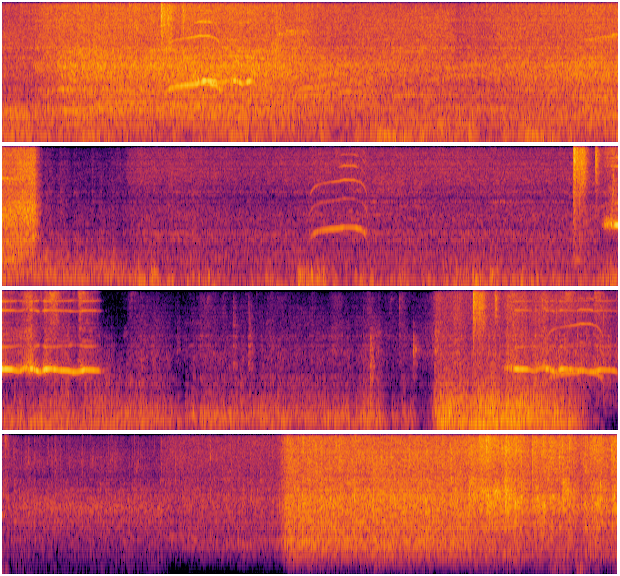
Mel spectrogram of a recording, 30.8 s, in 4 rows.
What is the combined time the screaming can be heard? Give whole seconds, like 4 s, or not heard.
2 s.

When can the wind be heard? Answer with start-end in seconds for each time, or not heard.
0.1-22.7.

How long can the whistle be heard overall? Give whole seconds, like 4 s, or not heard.
5 s.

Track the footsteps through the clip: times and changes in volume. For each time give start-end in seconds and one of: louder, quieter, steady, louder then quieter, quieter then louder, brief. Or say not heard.
not heard.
